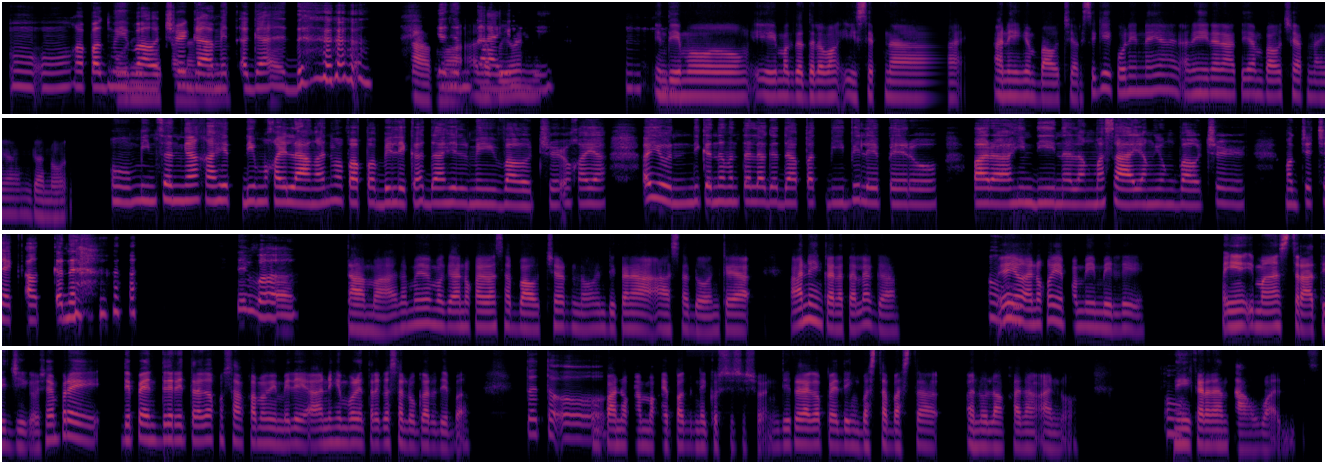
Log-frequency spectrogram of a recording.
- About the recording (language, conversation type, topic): Filipino, unstructured, Paano ka karaniwang nakikipagtawaran sa presyo?
- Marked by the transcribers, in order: chuckle; distorted speech; tapping; laughing while speaking: "na lang"; chuckle; "negosasyon" said as "negosasasyon"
